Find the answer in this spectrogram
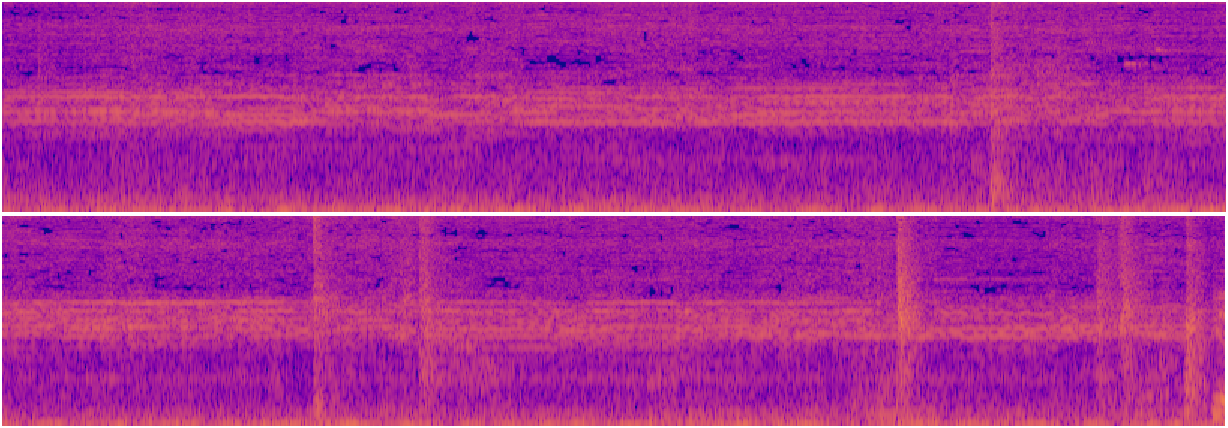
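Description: Brio Axis T-blade hair trimmer running with a steady buzz while it trims the hair around the ears and neckline. A few faint clicks come through over the buzz.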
